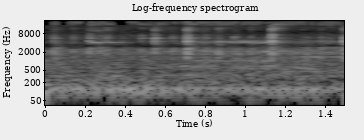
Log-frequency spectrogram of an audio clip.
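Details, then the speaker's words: Honda PCX rear clutch bearing cracked apart: quick uneven metallic clacking over the running drive, owner blames it for the frequently snapping belt; fixed by replacing the bearing. "ยินเสียงนะครับน้ำเสียงมันจะดังแก๊กๆแล้วก็อันนี้เวลาเราบีบนะครับ"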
